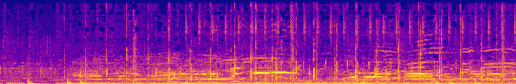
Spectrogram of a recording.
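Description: Spectators at a cross-country race shouting and cheering over one another as a pack of runners goes by, with the footsteps of many runners on grass. It starts about a second in, after a short lull.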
